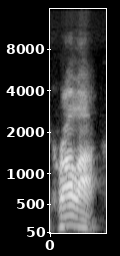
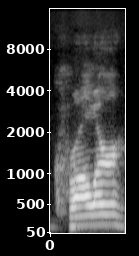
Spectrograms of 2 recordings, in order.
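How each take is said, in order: First: It is said in an Australian accent. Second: It is said in an American accent.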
